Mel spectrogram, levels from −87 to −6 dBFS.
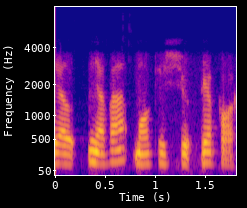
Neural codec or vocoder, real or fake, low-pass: none; real; 7.2 kHz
